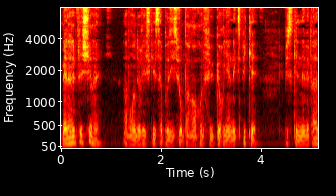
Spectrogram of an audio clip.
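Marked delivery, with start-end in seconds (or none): none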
